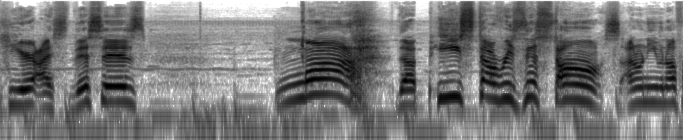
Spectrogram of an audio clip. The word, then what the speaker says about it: pièce de résistance: Pièce de résistance. Pièce de résistance with the typical French pronunciation, but in English or American it would usually be pronounced pièce de résistance.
